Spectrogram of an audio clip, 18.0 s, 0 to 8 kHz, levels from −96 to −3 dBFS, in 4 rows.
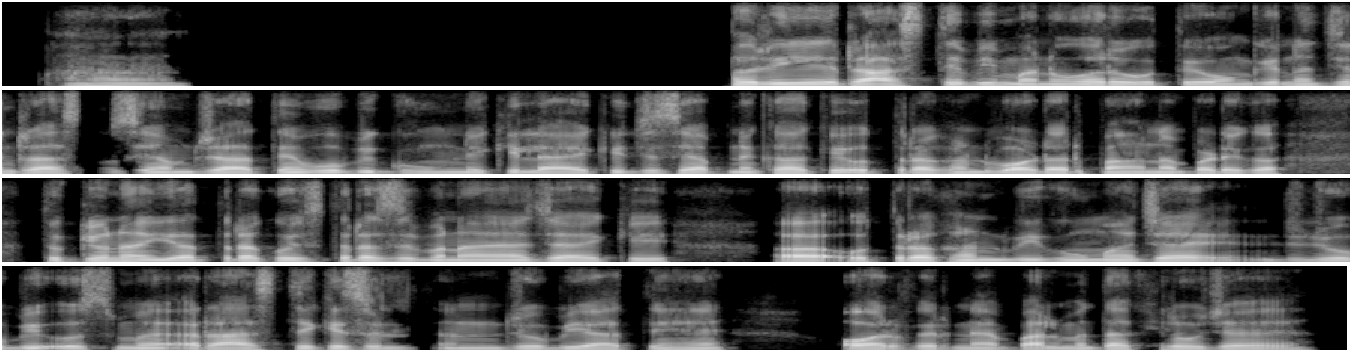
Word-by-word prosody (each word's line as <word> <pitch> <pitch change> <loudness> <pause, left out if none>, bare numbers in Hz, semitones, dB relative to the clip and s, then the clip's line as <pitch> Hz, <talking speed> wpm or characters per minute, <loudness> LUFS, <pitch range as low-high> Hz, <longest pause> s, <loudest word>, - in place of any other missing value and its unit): हाँ। 100 -1 -5 1.8
और 135 +1 +5
ये 155 -2 +5
रास्ते 110 +5 +4
भी 170 +2 0
मनोहर 110 +4 +2
होते 110 -5 +1
होंगे 105 +2 0
ना 180 +2 -1
जिन 145 -2 -1
रास्तों 120 +1 0
से 130 - -1
हम 115 -2 0
जाते 105 +3 +2
हैं 125 - +2
वो 130 +1 +2
भी 140 +2 -2
घूमने 105 -1 -5
के 135 +6 -3
लायक 105 +1 +1
है। 130 - -2
जैसे 120 -1 0
आपने 120 +2 0
कहा 115 0 +2
कि 115 +1 -2
उत्तराखंड 110 +1 0
बॉर्डर 100 +1 +4
पे - - -1
आना 100 +1 0
पड़ेगा, 105 +1 +2 0.4
तो 145 - 0
क्यों 160 +3 +1
ना 165 -2 +3
यात्रा 120 +2 +2
को 140 0 -1
इस 130 0 -3
तरह 125 - +2
से 130 - -1
बनाया 115 +1 +2
जाए 110 0 +3
कि 115 +1 -5 0.4
अ, 100 - +7
उत्तराखंड 125 +3 +1
भी 135 0 -2
घूमा 125 +3 -1
जाए, 135 0 +2 0.2
ज 100 +1 -12
जो 110 +1 0
भी 130 +3 -1
उसमें 130 0 -2 0.2
रास्ते 105 +5 0
के 135 - 0
सिल 110 -4 -4
उन 110 -2 -5
जो 105 +1 -2
भी 110 +1 -1
आते 100 +2 -2
हैं 110 +3 -4 0.5
और 95 0 +2
फिर 100 -2 -2
नेपाल 100 +5 -1
में 130 0 -4
दाखिल 125 +1 -1
हो 120 - 0
जाए। 65 - -2
115 Hz, 215 wpm, -25 LUFS, 105-125 Hz, 1.8 s, अ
